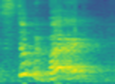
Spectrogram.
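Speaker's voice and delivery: loud, high, slow echo of the insult; seagull taking exception. Acted. Seagull answers the driver's insult, loud indignant echo. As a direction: throw STUPID BIRD back, drawn out and high. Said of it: "He's like".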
